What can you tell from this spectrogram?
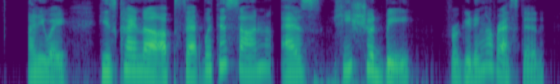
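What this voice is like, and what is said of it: Usual voice. Nothing is said of it.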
